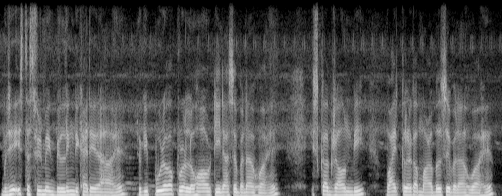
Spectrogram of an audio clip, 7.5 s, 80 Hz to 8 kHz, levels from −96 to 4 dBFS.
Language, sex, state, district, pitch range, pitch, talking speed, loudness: Hindi, male, Arunachal Pradesh, Papum Pare, 130-155 Hz, 140 Hz, 260 wpm, -13 LUFS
